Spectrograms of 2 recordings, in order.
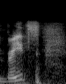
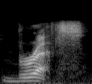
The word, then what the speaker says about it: breaths: Okay, here you were correct the first time. Okay, then you change it to breathes. This is breaths, short E, breaths.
